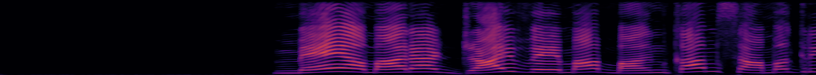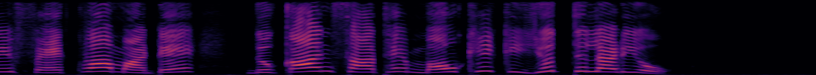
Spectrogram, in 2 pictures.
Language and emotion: Gujarati, angry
